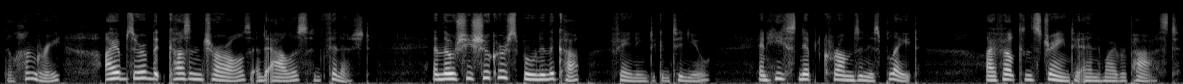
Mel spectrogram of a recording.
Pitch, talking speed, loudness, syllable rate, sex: 205 Hz, 190 wpm, -22 LUFS, 5.7 syllables/s, female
